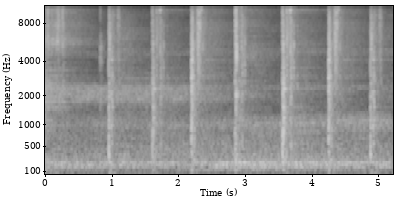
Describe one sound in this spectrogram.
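Heavy metal-booted footsteps clank in a steady rhythm.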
